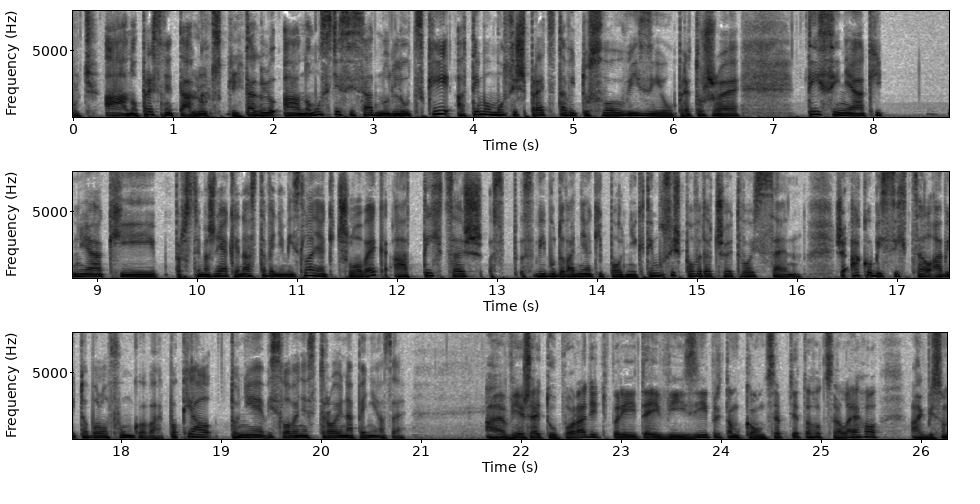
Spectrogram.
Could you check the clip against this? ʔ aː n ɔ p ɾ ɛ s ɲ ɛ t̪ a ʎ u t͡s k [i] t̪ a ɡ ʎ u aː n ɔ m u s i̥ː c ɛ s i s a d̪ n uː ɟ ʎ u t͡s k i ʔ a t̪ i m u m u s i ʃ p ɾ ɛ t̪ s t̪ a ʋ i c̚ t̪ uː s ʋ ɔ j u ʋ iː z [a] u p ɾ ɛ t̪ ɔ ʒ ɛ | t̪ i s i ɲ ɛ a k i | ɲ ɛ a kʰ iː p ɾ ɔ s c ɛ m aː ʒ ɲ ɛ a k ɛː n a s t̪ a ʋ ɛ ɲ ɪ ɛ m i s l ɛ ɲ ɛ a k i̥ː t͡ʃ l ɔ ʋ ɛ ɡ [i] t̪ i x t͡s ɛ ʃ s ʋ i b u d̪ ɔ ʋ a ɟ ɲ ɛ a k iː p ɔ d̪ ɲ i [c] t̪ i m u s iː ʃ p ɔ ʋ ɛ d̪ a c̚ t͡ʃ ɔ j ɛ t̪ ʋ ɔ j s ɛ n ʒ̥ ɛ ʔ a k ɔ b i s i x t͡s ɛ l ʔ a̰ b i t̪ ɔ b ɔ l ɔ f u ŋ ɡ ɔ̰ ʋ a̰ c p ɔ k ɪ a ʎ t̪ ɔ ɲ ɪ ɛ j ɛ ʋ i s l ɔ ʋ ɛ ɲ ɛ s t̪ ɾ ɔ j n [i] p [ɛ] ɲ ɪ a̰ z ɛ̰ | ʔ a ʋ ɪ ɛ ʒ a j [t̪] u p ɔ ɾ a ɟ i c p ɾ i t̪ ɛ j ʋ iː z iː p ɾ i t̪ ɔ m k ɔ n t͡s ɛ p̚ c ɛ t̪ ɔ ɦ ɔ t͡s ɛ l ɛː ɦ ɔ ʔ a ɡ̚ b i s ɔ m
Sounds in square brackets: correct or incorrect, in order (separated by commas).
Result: correct, incorrect, incorrect, incorrect, incorrect, correct, correct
